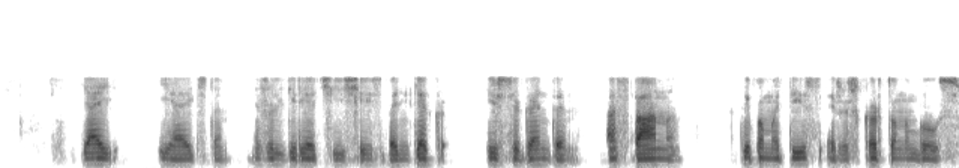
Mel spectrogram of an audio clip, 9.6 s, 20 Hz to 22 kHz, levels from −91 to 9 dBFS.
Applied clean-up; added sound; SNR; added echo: none; none; none; none.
